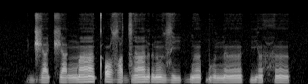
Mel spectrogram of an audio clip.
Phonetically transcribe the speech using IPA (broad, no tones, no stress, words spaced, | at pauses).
d͡ʒat͡ʃaŋ͡mã tʼuzˤəd͡zã rũzi ɡ͡bə̃ ɓunə̃ | jə̃hə̃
